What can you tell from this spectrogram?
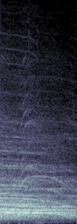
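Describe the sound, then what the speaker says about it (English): A live comedy-show audience cheers and whoops loudly for manual drivers, a dense continuous roar of many voices with no talk over it. "Give us a cheer if you drive manual"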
